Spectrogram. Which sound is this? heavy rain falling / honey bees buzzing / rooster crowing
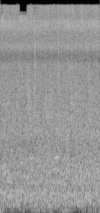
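heavy rain falling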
